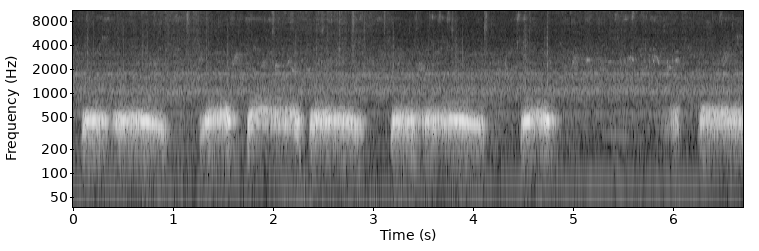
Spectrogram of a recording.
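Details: Pigeon cooing in a long string of low, rolling, throaty phrases, with a soft background hum throughout.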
